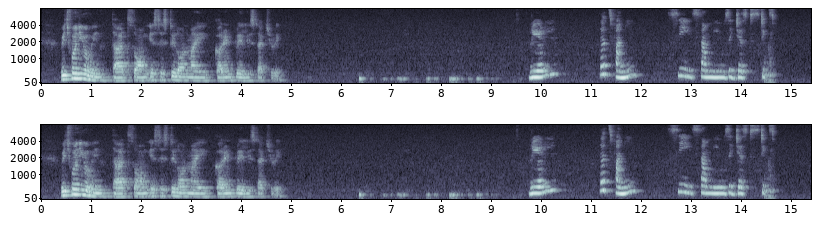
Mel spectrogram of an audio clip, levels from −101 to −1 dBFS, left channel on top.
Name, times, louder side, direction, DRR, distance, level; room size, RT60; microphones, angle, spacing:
voice 1, 0.4-4.8 14.5-14.7, left 1 dB, 35° left, 0.9 m, -23 dB
voice 2, 9.8-10.3 11.2-11.9 12.7-14.7, left 2 dB, 5° right, 0.5 m, -22 dB
3.8 x 2.6 x 3.2 m
head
